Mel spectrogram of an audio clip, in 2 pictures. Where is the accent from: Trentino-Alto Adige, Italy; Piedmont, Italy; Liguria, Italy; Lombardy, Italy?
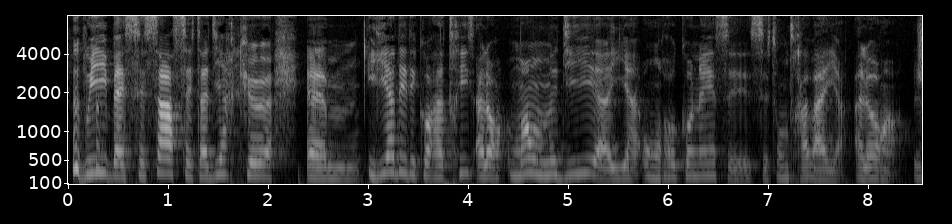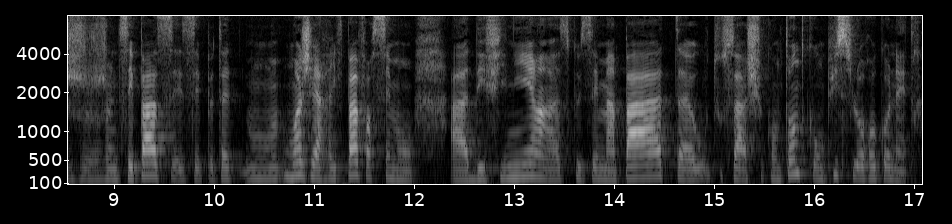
Lombardy, Italy; Milan; accent: Italian; French is a second language; moved away as an adult; also born or lived in Paris, France; now in Aix-en-Provence, France; J'ai fait mes études à Milan. Je suis de Milan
